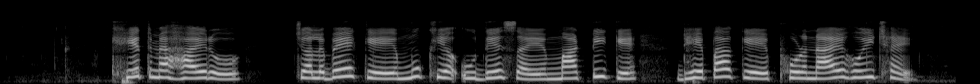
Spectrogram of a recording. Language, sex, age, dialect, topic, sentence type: Maithili, female, 25-30, Eastern / Thethi, agriculture, statement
